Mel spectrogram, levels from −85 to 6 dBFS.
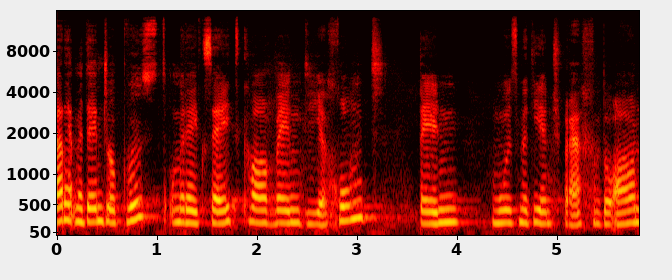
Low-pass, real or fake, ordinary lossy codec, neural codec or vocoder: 14.4 kHz; fake; none; codec, 44.1 kHz, 2.6 kbps, DAC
